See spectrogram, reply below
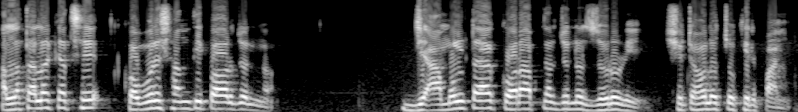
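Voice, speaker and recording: A man's voice: on the high side, a little slow, long pauses, poor audio. A man preaching a sermon in an earnest, pleading way, stretching out words for emphasis.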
